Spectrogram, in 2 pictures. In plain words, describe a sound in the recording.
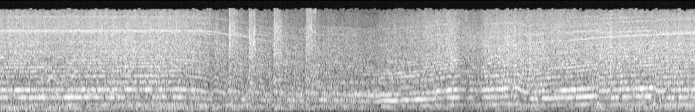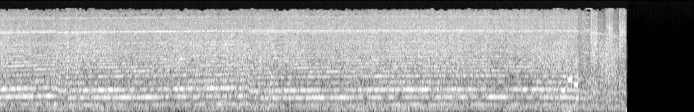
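A racing car engine whines at high revs, dropping in pitch when braking and rising again as it speeds up.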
